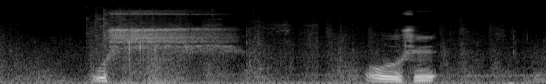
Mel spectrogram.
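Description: A car slams down hard with a loud thud.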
